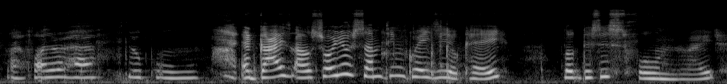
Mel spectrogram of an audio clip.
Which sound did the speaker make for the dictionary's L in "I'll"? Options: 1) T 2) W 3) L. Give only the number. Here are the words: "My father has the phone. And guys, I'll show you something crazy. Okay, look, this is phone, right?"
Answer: 3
